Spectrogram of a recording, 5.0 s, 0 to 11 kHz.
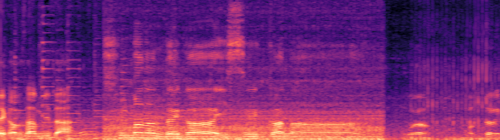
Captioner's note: Classic guy-in-his-30s thing: talks with a sing-song tone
